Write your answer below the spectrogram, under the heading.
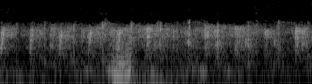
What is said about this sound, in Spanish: Oye, vamos a dar un aplauso a ese titán.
